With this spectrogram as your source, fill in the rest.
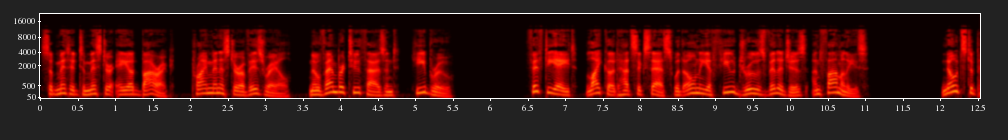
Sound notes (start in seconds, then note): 5.4 Hebrew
